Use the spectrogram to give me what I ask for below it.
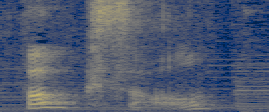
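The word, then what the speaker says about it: forecastle: triangular shaped area sometimes known as the four castle although usually pronounced foxyl so in the folk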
